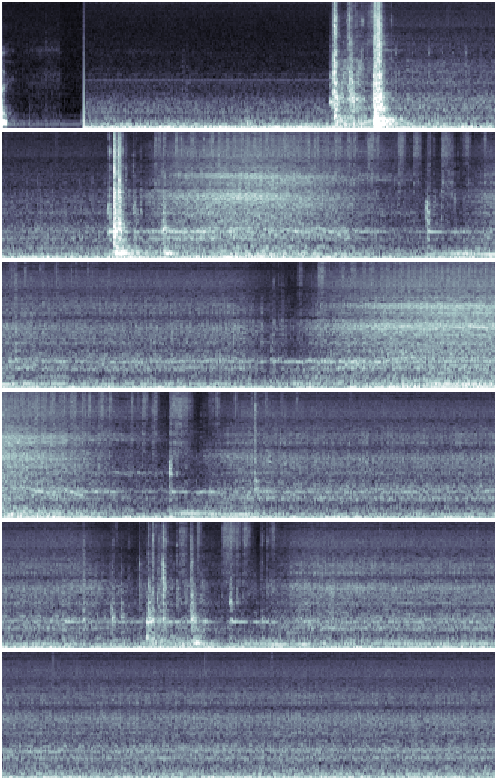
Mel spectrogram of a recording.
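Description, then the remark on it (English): Mangled tape crunching through a player as an album's hidden track: a steady, loud hiss and low rumble, broken by sharp clicks and dropouts, with warbling swells that rise and fade. No voices. “The hidden track sounds like maybe a tape getting all crunched up.”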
